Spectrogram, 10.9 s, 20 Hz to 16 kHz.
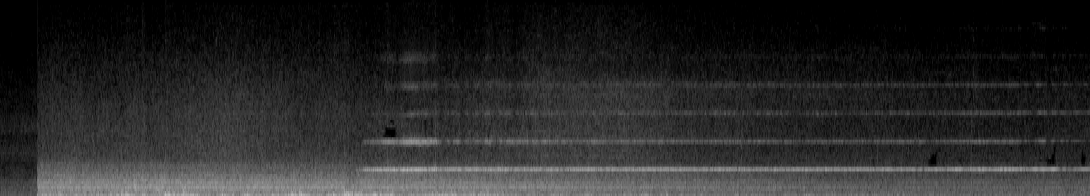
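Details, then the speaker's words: BMW X7 delivered June 2021, driven with window open, brakes applied at speed: road rumble then steady high-pitched squeal holding while slowing; brake replacement planned; brake squeal. "방금 들으셨나요이 소리가이 브레이크 잡을 때 굉장히 좀 어 심하게 나는 거 같습니다 제가 느끼기에도"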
